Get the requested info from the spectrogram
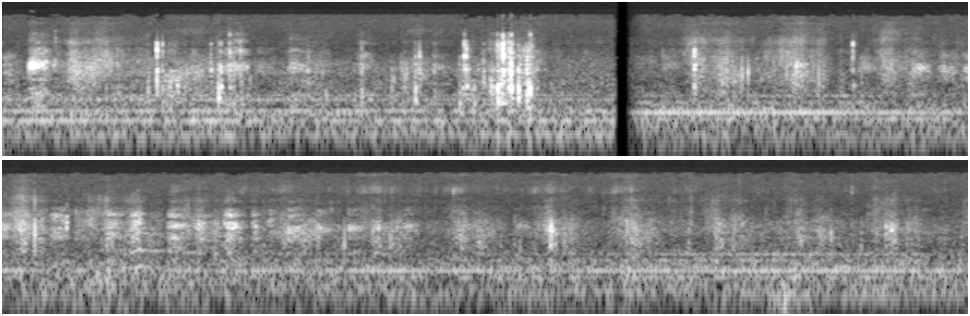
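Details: German Shepherd dog panting: quick, breathy, broadband puffs repeated in a steady rhythm, with a constant low mechanical hum underneath and a brief break in the sound partway through.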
